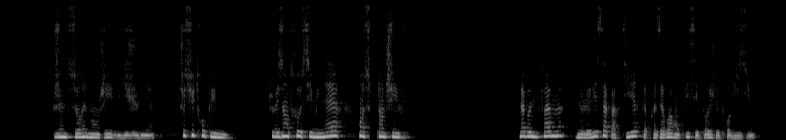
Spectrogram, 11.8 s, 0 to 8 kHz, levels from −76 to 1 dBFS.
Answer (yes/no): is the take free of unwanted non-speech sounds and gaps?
no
